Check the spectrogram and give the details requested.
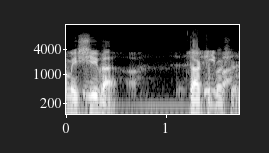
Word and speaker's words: Shiva: You can just call me Shiva. Dr. Shiva. Busher, How yeah. do you spell that?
